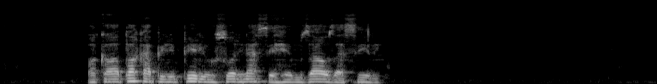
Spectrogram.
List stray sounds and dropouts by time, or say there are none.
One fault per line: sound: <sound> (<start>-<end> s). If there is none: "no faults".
no faults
